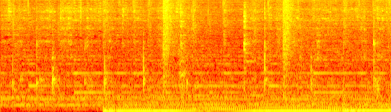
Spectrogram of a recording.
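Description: Spices dry roasting over medium heat in a pan: steady pan noise with soft scraping and stirring, a low continuous sizzle-like hiss and occasional light clinks, close by.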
